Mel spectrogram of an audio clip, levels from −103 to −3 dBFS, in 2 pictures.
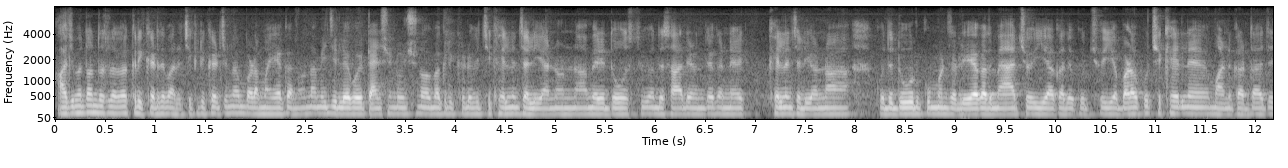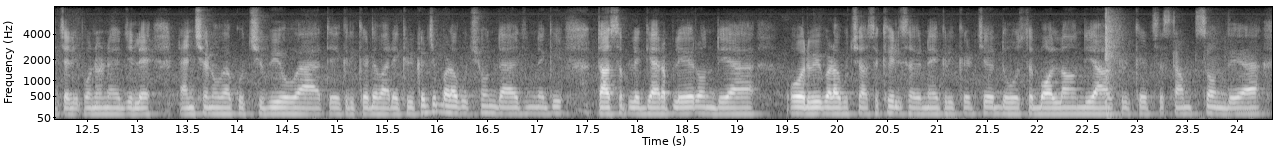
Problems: constant background noise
